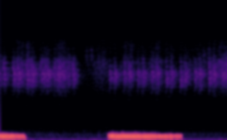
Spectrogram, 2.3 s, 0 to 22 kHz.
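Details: Through a Pettersson D 100 ultrasound detector, an oak bush-cricket in Starnberg, Germany, 18 July 2023: a burst ends, then after a short gap a steady buzzing roll lasting under a second, otherwise quiet.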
